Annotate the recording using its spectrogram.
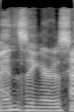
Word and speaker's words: Menzingers: Menzingers. Yeah. – Oh, what? Okay, I'm going to scratch that. Hold on, take it back. Eric, edit it. – Menzingers sounds like a birth control pill. – Menzingers.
